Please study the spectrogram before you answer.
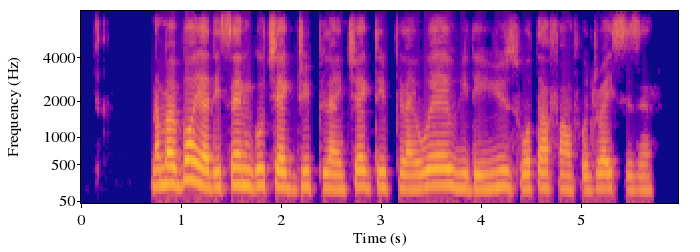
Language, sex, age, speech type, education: Nigerian Pidgin, female, 15-29, spontaneous, tertiary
